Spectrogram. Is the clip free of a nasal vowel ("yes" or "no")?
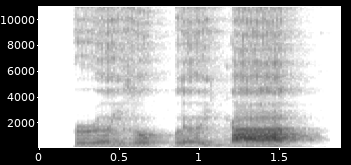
yes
